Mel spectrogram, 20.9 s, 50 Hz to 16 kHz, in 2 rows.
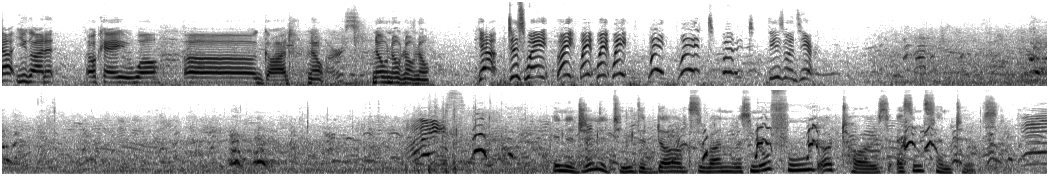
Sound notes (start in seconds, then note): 9.9 crowd bustling; 12.7 dog barking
